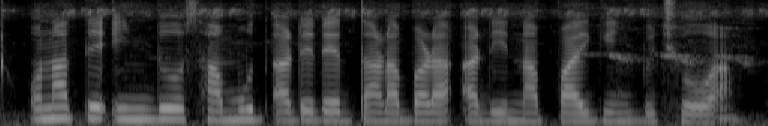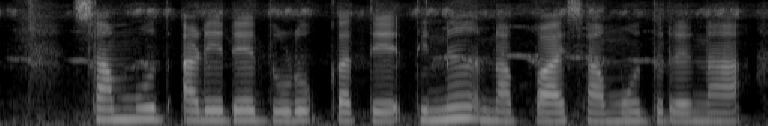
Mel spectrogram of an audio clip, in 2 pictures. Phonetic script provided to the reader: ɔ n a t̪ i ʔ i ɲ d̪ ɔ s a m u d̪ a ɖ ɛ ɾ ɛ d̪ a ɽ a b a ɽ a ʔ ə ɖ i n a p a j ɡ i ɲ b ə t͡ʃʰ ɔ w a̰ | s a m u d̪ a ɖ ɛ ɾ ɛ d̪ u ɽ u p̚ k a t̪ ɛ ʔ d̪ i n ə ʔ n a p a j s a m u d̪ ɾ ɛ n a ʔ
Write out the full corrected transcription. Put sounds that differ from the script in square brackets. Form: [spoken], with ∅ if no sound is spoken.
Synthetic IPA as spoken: ɔ n a t̪ [ɛ] ʔ i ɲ d̪ ɔ s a m u d̪ a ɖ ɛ ɾ ɛ d̪ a ɽ a b a ɽ a ʔ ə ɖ i n a p a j ɡ i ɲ b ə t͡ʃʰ ɔ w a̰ | s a m u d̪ a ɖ ɛ ɾ ɛ d̪ u ɽ u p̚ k a t̪ ɛ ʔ [t̪] i n ə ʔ n a p a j s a m u d̪ ɾ ɛ n a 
